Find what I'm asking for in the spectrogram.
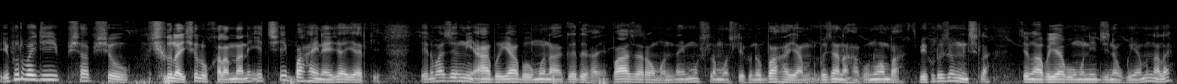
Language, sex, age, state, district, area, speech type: Bodo, male, 18-30, Assam, Kokrajhar, urban, spontaneous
